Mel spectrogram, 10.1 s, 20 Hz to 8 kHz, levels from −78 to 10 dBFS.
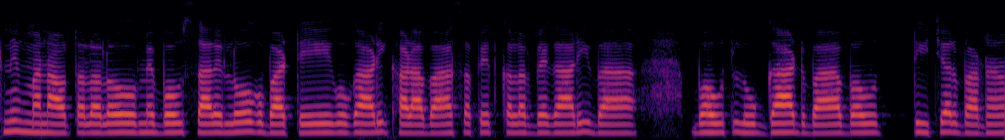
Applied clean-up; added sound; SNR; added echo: none; none; none; none.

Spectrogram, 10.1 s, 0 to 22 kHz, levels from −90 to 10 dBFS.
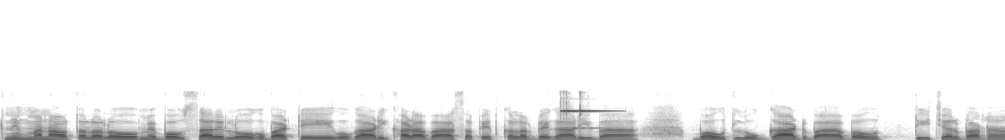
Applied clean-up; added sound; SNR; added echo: none; Bicycle bell; 12 dB; none.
